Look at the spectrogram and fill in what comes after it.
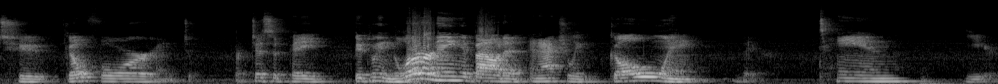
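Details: Adult man who stutters, speaking with "training speech" learned in fluency-shaping speech therapy for stuttering: stuttering (fluency-shaping speech).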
